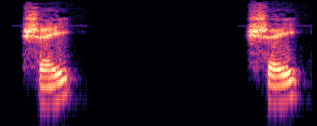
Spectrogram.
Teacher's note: Have you been paying attention to the tone? It's the rising tone.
